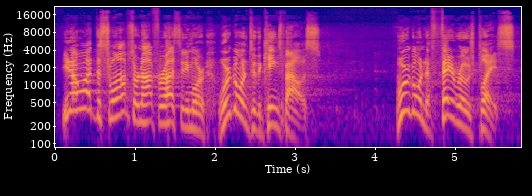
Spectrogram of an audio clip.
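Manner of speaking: lightly voiced indignant frogs; fed-up frogs. Preacher voicing frogs leaving the swamp, mock indignation.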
